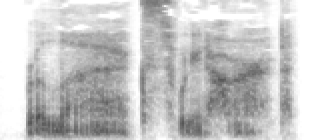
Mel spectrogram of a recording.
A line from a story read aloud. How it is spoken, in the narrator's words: Reese murmurs near her ear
